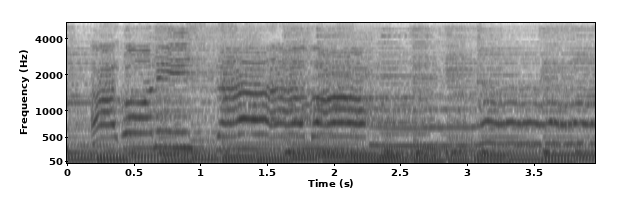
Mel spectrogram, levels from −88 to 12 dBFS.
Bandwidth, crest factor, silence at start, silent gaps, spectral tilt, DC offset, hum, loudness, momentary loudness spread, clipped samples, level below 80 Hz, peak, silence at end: 5.4 kHz; 12 dB; 0 s; none; -8.5 dB/octave; under 0.1%; none; -14 LUFS; 4 LU; under 0.1%; -22 dBFS; -2 dBFS; 0 s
